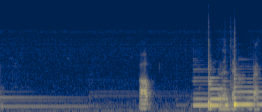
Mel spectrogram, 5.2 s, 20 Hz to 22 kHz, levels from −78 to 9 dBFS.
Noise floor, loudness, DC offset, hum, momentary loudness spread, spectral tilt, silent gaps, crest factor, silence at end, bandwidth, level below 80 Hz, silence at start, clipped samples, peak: -50 dBFS; -18 LUFS; under 0.1%; none; 27 LU; -8.5 dB/octave; none; 22 dB; 0 s; 9.6 kHz; -54 dBFS; 0 s; under 0.1%; 0 dBFS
